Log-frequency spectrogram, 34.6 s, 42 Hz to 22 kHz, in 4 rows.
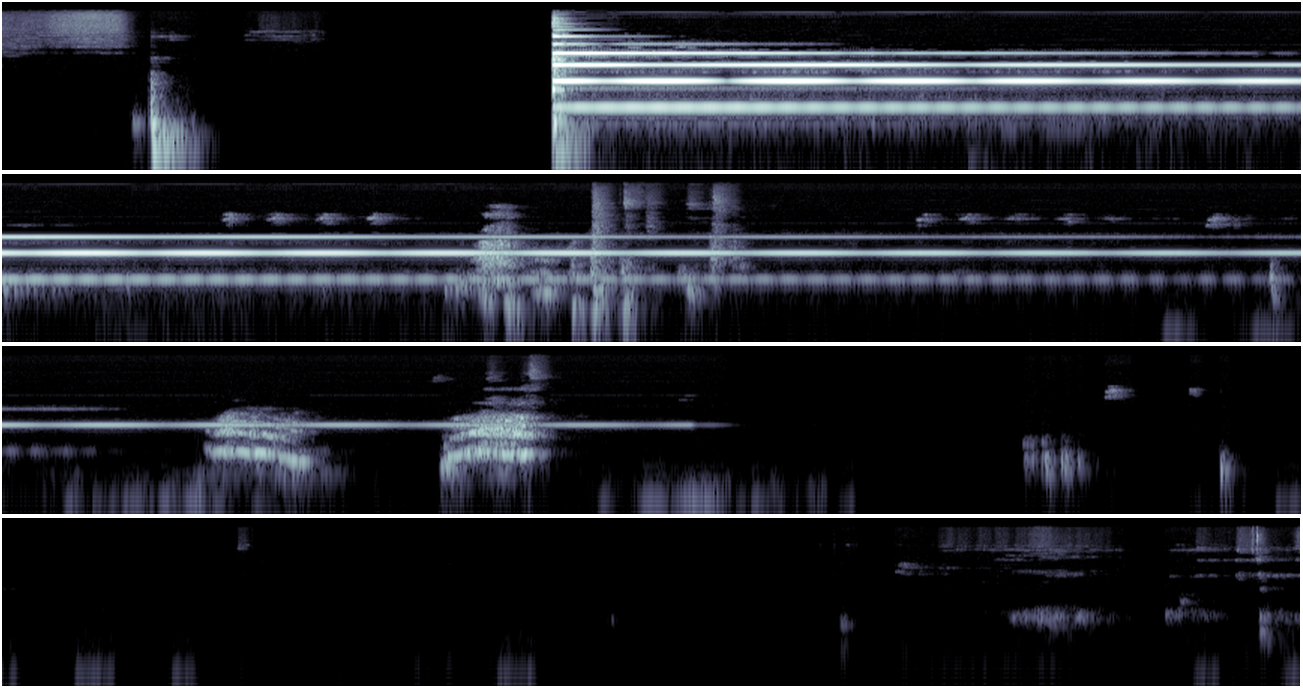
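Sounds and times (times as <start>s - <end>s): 
meditation bell ringing: 3.7s - 21.9s.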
